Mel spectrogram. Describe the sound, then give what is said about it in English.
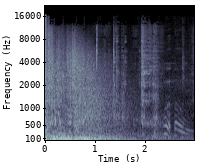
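A 25-pounder artillery gun fires a blank round in a single loud blast that booms, then slowly decays into a rumbling tail over a few seconds. “Number one gun. Fire! Fire!”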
